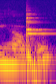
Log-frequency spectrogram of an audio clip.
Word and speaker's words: Hooper: My first one is How do you say his last Is that Hopper or Hooper? Tobe Hooper, the one who did Texas Hooper, Texas Chainsaw Massacre.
